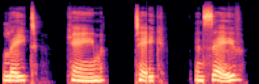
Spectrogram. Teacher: the lips are not rounded and they are relaxed and the tongue is tense moving from mid High position to high position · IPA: /ei/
